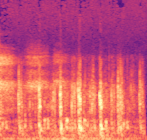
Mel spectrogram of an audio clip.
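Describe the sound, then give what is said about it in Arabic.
Horse hooves as a prince approaches on horseback. The clopping is steady and rhythmic, with many evenly spaced hoofbeats of moderate loudness. “يا إلهي يا إلهي، إنه الأمير حسان على صهوة حصان، ومن يكون؟”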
